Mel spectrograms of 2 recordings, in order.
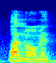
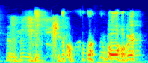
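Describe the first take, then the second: First: Said in the usual way. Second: High, drawn-out words through laughter; laughing. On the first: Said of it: "look at him and go". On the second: Acted. Player repeating the character's excuse to the enemies, laughing. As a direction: stretch it out while cracking up. Repeats the line while cracking up.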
